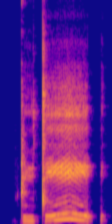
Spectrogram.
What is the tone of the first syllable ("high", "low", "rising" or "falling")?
low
